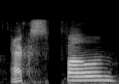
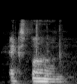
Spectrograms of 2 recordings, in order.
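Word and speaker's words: XFON: Another topic, just briefly, the Motorola X Phone, which is spelled X-F-O-N. X-Phone.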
